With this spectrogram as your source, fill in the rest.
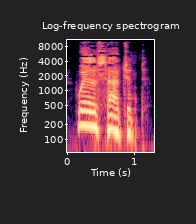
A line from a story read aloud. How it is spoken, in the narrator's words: the captain said sadly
